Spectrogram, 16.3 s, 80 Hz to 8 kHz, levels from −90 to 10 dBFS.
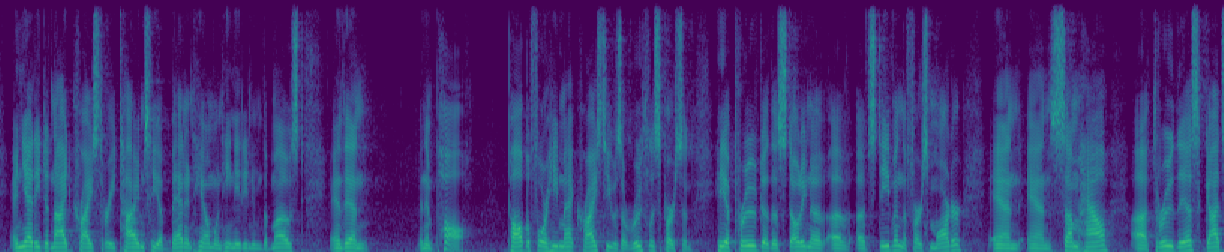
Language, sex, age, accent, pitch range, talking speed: English, male, 50-69, American, 120-150 Hz, 185 wpm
